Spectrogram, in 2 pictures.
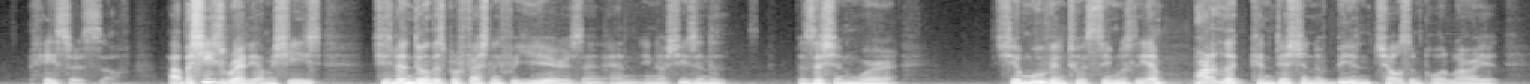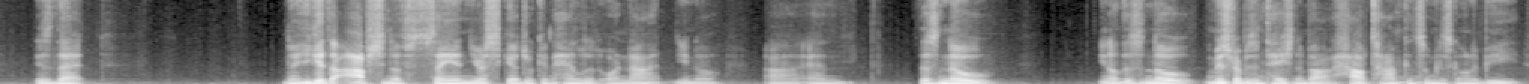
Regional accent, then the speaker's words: Frankfort, Kentucky, United States; school to come down to Frankfort in the rain to be part of the installation. So I'm really proud of my hometown.

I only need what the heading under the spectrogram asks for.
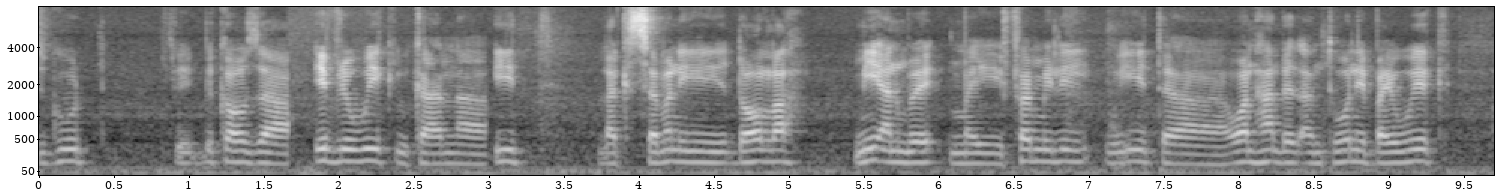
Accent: Uganda; English is a second language; now in Dodge City, United States; I'm from Africa, especially Uganda. I'm here since 2014, but I'm living now in Dutch City. I like in Dutch City, Kansas

